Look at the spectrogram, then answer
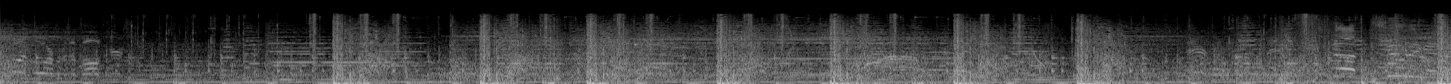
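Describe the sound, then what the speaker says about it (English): Rapid bursts of gunfire crack through a Red Dead Redemption Remaster shootout, loud irregular volleys and sharp reports layered over steady background noise, with voices shouting among the shots. "Stop shooting at me!"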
